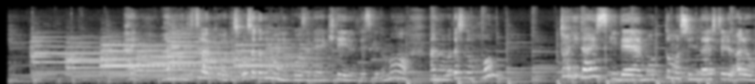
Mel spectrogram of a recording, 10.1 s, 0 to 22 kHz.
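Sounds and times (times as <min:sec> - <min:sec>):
bell-like chiming music: 0:00.4 - 0:06.0.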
